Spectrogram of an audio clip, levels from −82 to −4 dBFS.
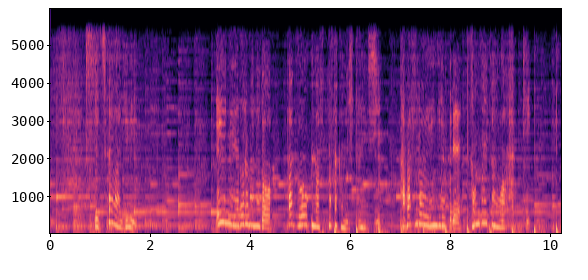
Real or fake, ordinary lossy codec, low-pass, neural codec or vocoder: fake; none; 5.4 kHz; codec, 44.1 kHz, 2.6 kbps, SNAC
